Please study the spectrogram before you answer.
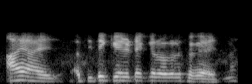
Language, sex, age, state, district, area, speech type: Marathi, male, 45-60, Maharashtra, Thane, rural, conversation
